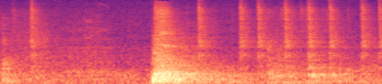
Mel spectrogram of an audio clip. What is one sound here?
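An elevator door slides shut with a thud.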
